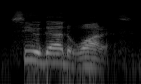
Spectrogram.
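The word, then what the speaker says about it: Ciudad Juárez: How do you pronounce that? Because I'm terrible with Spanish. Ciudad. Ciudad Juarez.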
